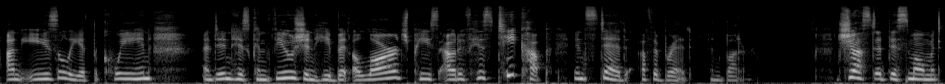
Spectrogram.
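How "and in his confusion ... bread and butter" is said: ordinary delivery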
